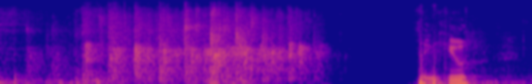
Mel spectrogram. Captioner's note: audience applauds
